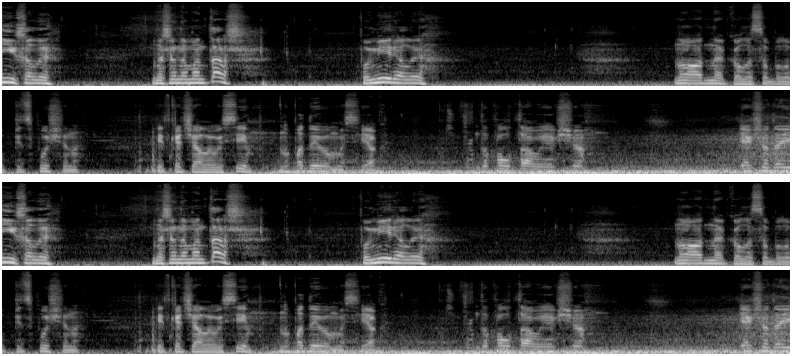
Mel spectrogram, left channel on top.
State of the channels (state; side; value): identical; both; correlation 1.00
